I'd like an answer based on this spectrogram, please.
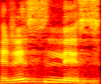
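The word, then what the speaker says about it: restless: Sorry, यहाँ टी जो है साइलेंट है, रेस्टलेस है।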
